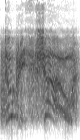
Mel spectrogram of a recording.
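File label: player killed enemy mood high, speech Polish; War Thunder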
